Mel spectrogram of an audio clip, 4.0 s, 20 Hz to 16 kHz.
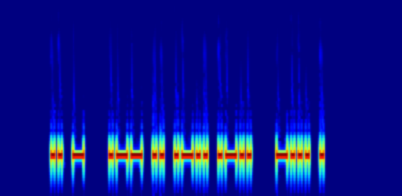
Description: Morse code, heard as a keyed tone, about 33 wpm, 700 Hz. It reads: IT WILL BE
